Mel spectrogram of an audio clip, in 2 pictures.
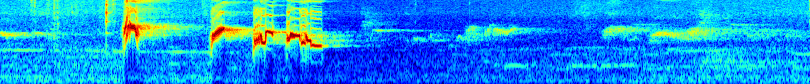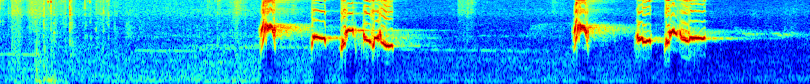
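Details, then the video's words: Morning song of a red-whiskered bulbul used as a training voice: several loud phrases of three or four clear, slurred notes dropping in pitch, spaced a few seconds apart, with softer twittering in the gaps. "luyện giọng chào mào hót sáng - Hót hay nhanh lửa"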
